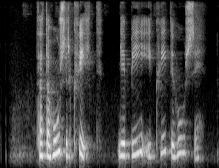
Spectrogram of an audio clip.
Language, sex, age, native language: Icelandic, female, 30-39, Icelandic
